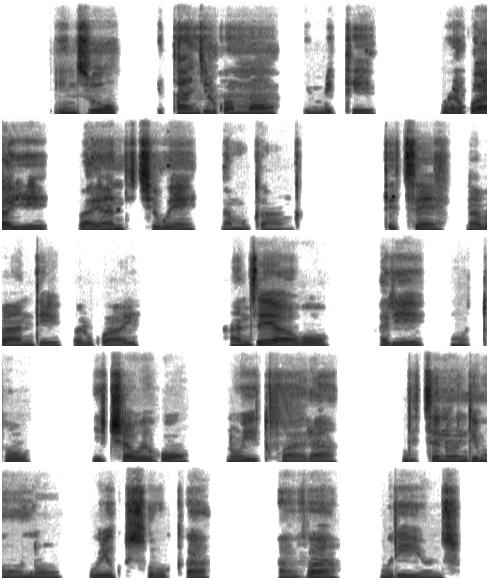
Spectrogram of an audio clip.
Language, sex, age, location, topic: Kinyarwanda, female, 18-24, Huye, health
